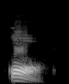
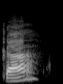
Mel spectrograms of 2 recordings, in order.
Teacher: Lidah bagian belakang terangkat. Ko. Pada saat kita sebut ka, lebih ringan dan lidah cenderung turun atau mendatar.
